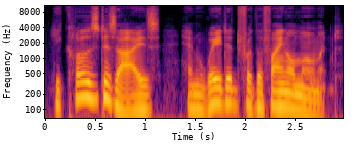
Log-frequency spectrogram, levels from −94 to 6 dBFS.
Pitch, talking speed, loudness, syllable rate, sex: 115 Hz, 200 wpm, -16 LUFS, 5.3 syllables/s, male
